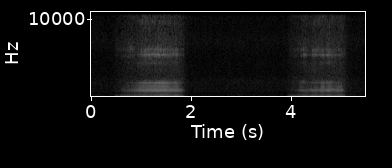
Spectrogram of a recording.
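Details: Two long, rattling inhaled snores with quiet pauses between them; ordinary snoring.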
